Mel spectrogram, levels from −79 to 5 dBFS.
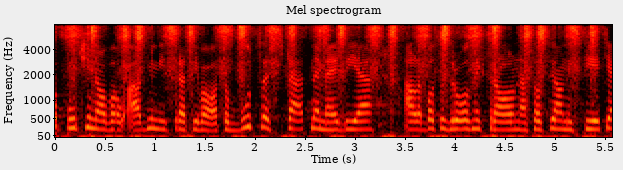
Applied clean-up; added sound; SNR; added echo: none; Rattle (instrument); -2 dB; none.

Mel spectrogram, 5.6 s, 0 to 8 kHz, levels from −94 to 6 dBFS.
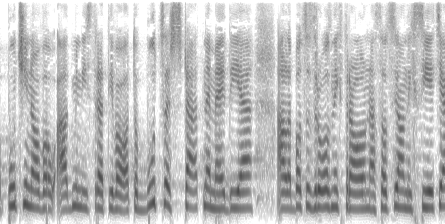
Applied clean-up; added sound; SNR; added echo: none; none; none; none.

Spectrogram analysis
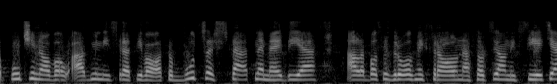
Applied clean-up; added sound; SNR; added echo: neural separator model SepFormer DNS4.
